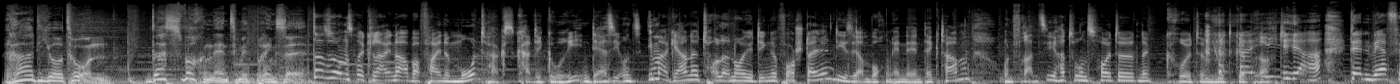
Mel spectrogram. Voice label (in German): RadioTon Mitschnitt NABU Kroetenwanderung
